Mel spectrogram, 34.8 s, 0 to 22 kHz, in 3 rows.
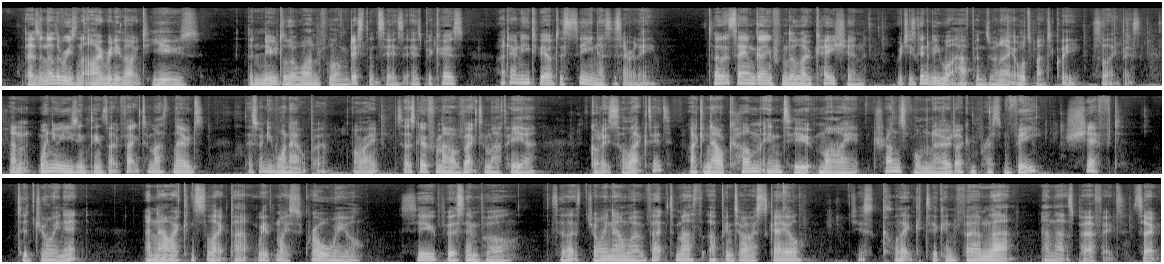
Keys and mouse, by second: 2.5 click, 3.1 middle click, 3.7 ctrl+middle click, 4.3 middle click, 8.6 v, 11.1 middle click, 11.3 q, 13.6-15.3 drag, 15.5 click, 16.5 ctrl+middle click, 17.0 ctrl+middle click, 17.7 middle click, 18.1 click, 18.4 ctrl+middle click, 19.6 middle click, 21.8 v, 34.6-34.7 ctrl+right drag.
